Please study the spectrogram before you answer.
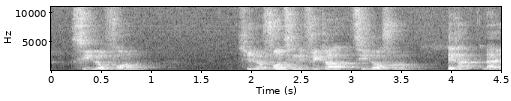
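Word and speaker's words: Xylofon: La X se llama X y se pronuncia prácticamente como la del español, como X. Xilofón.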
